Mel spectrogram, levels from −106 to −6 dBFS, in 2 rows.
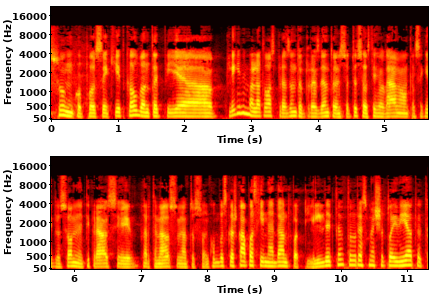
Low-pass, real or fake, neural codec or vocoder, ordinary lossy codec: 14.4 kHz; fake; codec, 44.1 kHz, 2.6 kbps, SNAC; MP3, 48 kbps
